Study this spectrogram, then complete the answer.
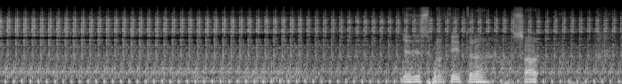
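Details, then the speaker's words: Yamaha Jupiter MX that still ticks after replacing rocker arms: fast, steady, loud metallic tek-tek ticking at idle, from a loose rocker shaft worn in its head bore. "Jadi kawan-kawan kita ini kedatangan motor Yamaha Jupiter MX yang mengalami sudah bongkar ganti platuk lab tetapi masih saja suaranya kembali terdengar berisik"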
